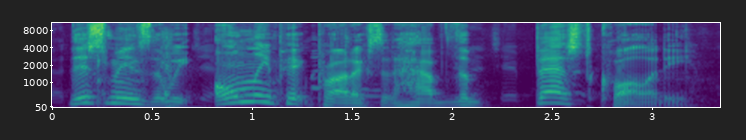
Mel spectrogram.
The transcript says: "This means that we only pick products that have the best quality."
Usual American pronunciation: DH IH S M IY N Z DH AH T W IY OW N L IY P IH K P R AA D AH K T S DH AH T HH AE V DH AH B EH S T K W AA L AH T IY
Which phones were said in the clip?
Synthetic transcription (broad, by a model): DH IH S M IY N Z DH AH T W IY OW N L IY P IH K P R AA D AH K T S DH AH T HH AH V DH AH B EH S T K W AA L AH T IY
